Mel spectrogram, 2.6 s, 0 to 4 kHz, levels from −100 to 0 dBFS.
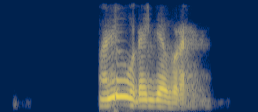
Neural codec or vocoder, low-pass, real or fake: codec, 16 kHz, 2 kbps, X-Codec, WavLM features, trained on Multilingual LibriSpeech; 3.6 kHz; fake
